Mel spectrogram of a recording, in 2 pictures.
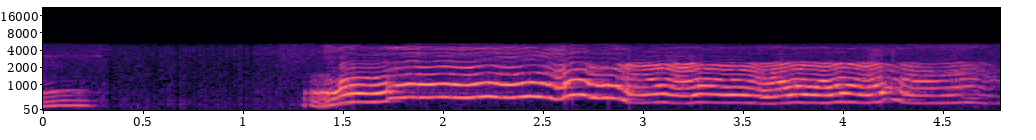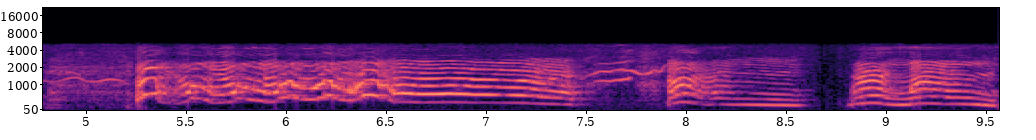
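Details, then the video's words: Female Alaskan Malamute singing a song of woe to her owners while being brushed: long sustained wavering howls with rich harmonics, sliding up and down in pitch, broken by brief gaps, recorded indoors. "My Funny Malamute - "Lightning" Sings the Brushin' Me Blues"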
